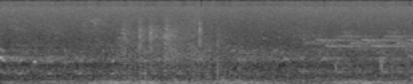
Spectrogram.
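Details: Morning chatter of wild turkey hens in a big flock, softer here: scattered short yelps and clucks over a low droning background in the woods.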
